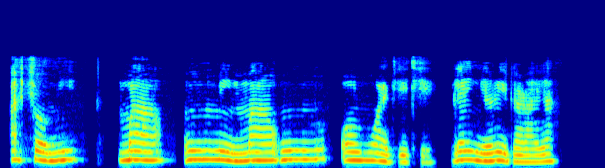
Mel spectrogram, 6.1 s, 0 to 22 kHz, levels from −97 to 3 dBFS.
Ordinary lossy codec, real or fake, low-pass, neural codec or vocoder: none; real; 5.4 kHz; none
